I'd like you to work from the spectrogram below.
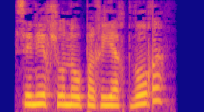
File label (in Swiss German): "operiert", alsace; medecine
